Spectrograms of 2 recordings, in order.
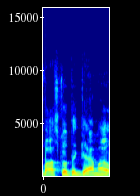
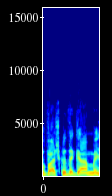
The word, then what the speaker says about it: Vasco da Gama: firmament so many is is it bosco the gamma or kaio did i say it wrong no vasco da gama is one guy yeah yeah yeah okay i said it wrong the last part yeah i have a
